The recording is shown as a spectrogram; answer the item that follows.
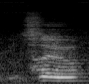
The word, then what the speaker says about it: Sioux: Cash and Arkansas blackberries, Sue, but then S-I-O-U-X, or however you spell Sue.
